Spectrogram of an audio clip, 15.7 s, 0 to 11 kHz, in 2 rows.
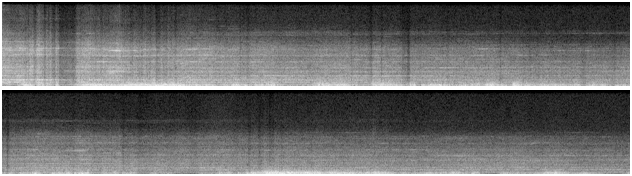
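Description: Freight train receding: the engine of a Class 60 diesel locomotive drones steadily and fades away, over the uneven low rumble of empty box wagons running away on the rails.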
